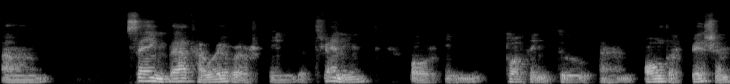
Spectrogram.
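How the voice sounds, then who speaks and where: A somewhat breathy man with a non-native accent, fairly low pitch and very slow pace. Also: lively intonation. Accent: noticeable non-native. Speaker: geriatric medicine physician. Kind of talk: online lecture and Q&A. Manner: hesitant, many fillers.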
